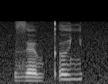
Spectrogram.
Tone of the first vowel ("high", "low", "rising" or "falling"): low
